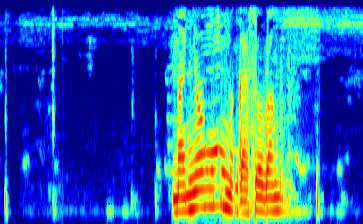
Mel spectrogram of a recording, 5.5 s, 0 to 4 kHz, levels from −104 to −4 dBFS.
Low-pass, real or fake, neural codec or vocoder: 3.6 kHz; real; none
